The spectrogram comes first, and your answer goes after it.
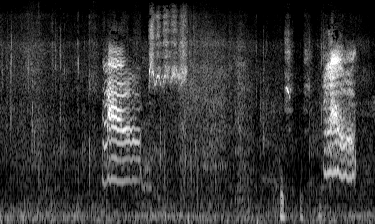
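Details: Stray calico cat with a black spot on its nose, on the street in Morocco, gives two drawn-out, harmonic meows about four seconds apart. A short high chirp falls between them, over a low urban rumble.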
